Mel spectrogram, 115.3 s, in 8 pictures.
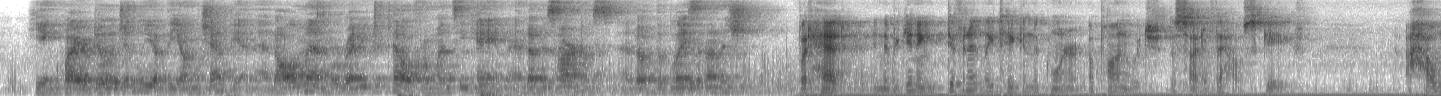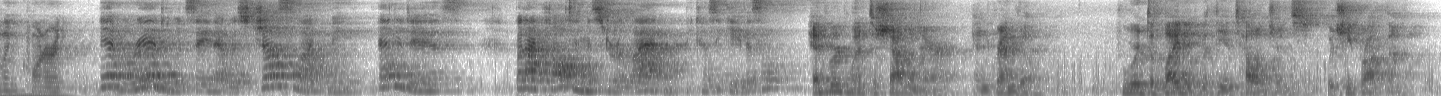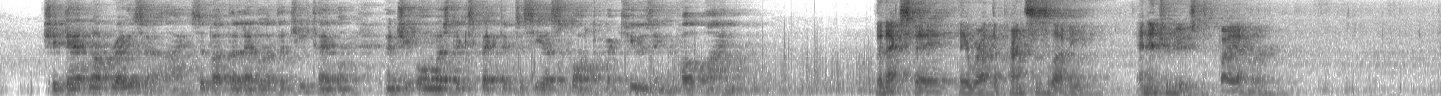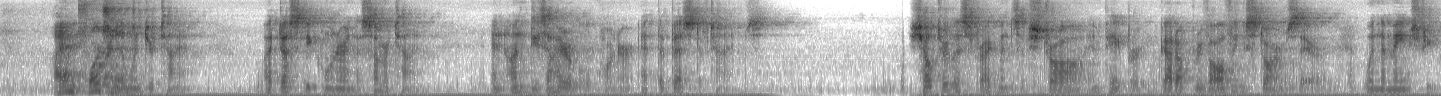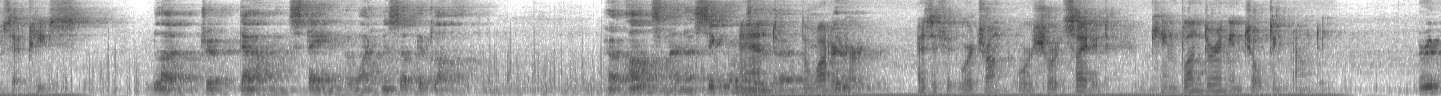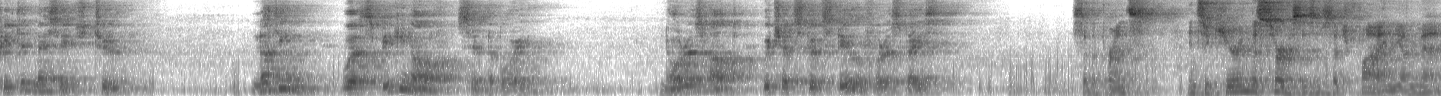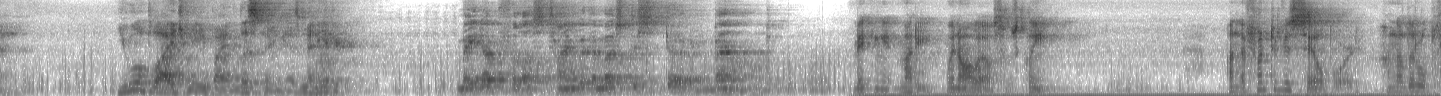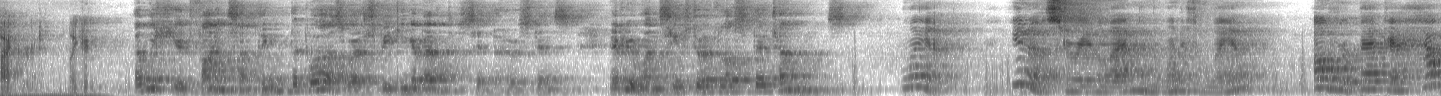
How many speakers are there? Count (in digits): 5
